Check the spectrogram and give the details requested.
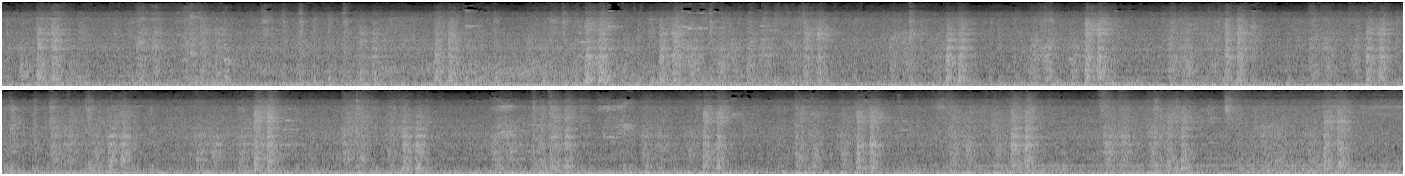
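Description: Kintetsu Ikoma Line electric train running along single track, heard from the front of the car: a steady low rumble with the wheels clacking over rail joints. Near the end a steady whine joins in.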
